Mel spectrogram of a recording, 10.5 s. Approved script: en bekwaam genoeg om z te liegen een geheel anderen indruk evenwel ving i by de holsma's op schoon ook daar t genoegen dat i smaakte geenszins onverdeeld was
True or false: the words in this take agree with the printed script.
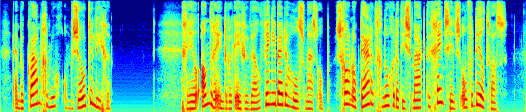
false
